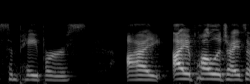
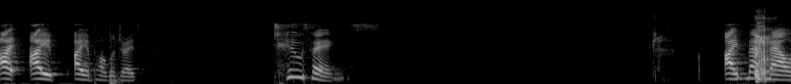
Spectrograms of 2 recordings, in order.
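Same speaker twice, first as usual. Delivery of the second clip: jittery, nervous dwarf character voice, louder; 5 dB louder than usual. Voicing a gray-haired dwarf doctor about to piss himself: nervous dwarf voice. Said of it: "like he's about to piss himself, and says".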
